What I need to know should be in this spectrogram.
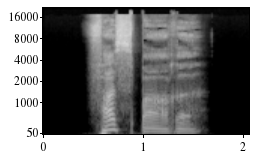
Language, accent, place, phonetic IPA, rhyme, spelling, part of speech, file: German, Germany, Berlin, [ˈfasbaːʁə], -asbaːʁə, fassbare, adjective, De-fassbare.ogg
- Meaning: inflection of fassbar: 1. strong/mixed nominative/accusative feminine singular 2. strong nominative/accusative plural 3. weak nominative all-gender singular 4. weak accusative feminine/neuter singular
